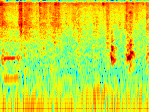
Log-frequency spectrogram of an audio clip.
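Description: Backyard chickens on a small three-acre homestead cluck softly at feeding time, a few faint, scattered clucks heard close but quiet with no talking.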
